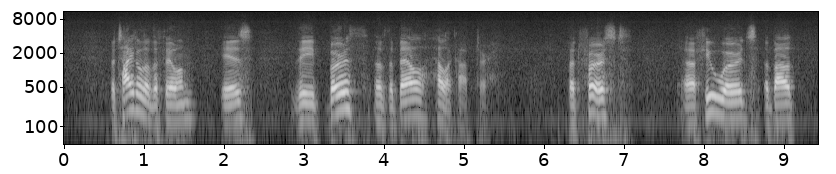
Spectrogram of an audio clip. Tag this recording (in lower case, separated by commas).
speech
